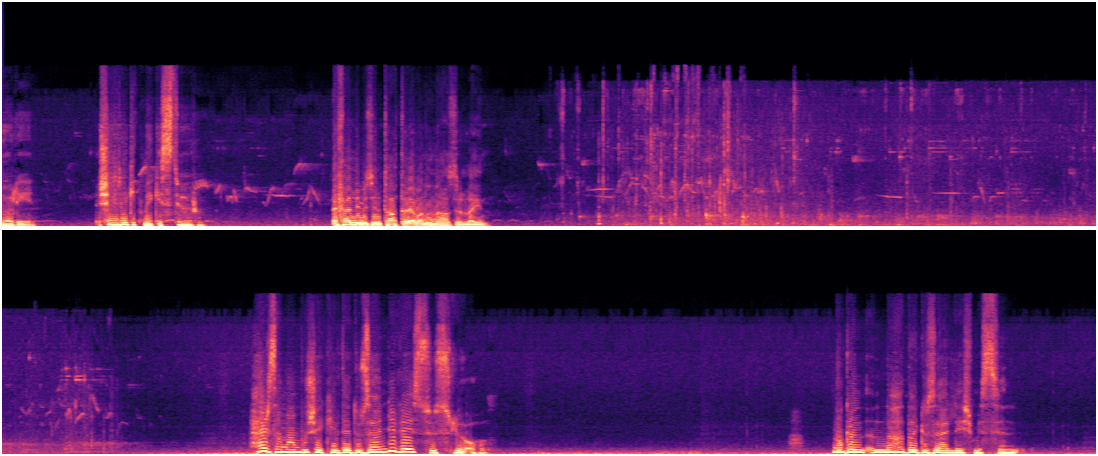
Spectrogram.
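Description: A woman speaks with emotion close by.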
